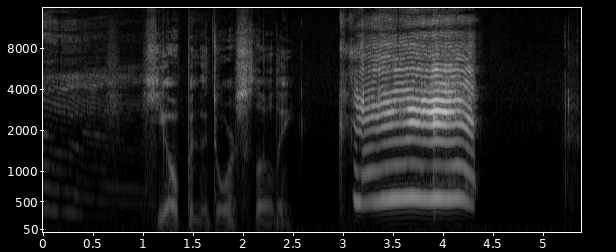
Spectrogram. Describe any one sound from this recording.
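A young boy talks with animation.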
